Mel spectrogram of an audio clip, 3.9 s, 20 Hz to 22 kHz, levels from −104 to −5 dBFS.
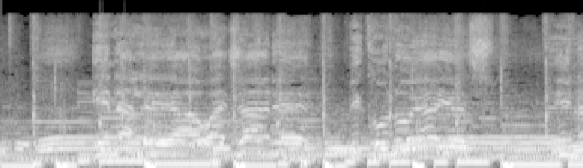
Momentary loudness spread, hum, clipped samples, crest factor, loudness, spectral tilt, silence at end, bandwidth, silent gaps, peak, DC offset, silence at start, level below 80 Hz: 3 LU; none; under 0.1%; 10 dB; -11 LUFS; -5.5 dB/octave; 0 s; 16.5 kHz; none; 0 dBFS; 0.5%; 0 s; -18 dBFS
